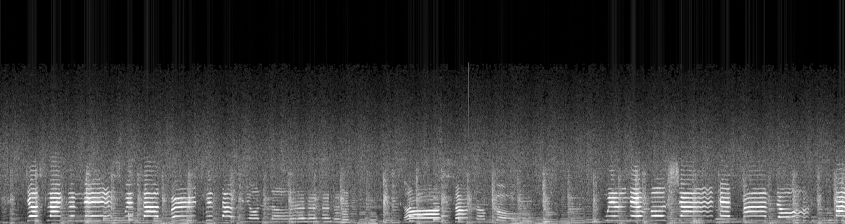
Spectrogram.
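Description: Upbeat swing-style music with a steady bass line and held, sliding melody notes.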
